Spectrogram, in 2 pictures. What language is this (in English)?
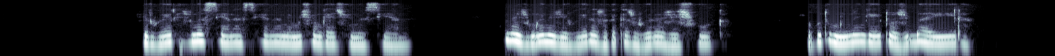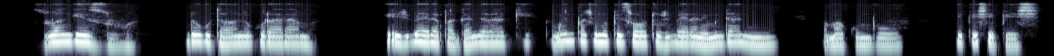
Ndau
